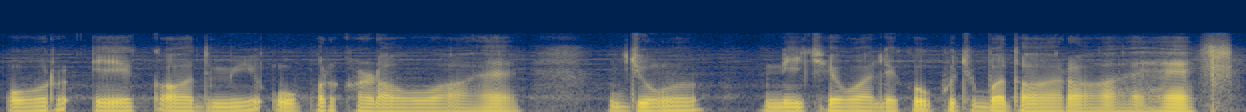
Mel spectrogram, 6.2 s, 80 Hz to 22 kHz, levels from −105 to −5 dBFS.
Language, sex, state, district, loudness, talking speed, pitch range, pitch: Hindi, male, Uttar Pradesh, Saharanpur, -21 LUFS, 145 wpm, 100-110 Hz, 105 Hz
